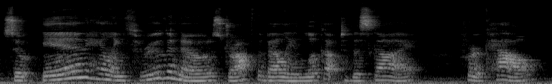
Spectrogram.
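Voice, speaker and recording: A woman leading a yoga class, giving calm, soothing step-by-step cues. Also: mid-range voice, measured pace, a little hiss or hum. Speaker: yoga instructor. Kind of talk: guided yoga class instruction. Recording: roomy echo, voice from a distance.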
